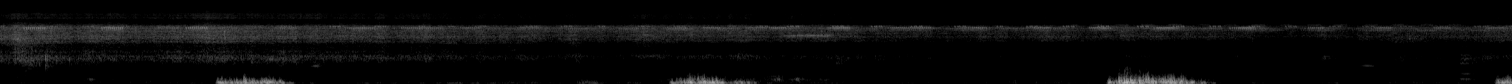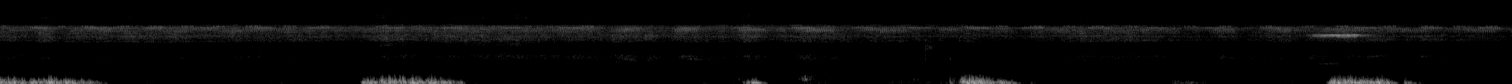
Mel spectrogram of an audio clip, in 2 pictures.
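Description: A steady, high-pitched, fast-pulsing chorus of insects. About eight low, muffled thumps come irregularly a few seconds apart and are the loudest sounds.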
